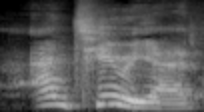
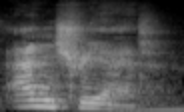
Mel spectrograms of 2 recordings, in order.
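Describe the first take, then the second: First: The name has a 'tee' syllable after 'Ant'. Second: The name goes straight from 'Ant' to 'tri'. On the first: The speaker calls it right. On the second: The speaker calls it wrong.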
